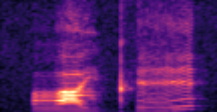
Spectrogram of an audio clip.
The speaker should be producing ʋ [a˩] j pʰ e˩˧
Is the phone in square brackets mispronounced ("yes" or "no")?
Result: no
